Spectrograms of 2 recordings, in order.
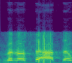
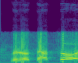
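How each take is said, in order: First: "venosata" with the accent on "sa", higher; stress before the last syllable. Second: "Venosato" with the final "to" stressed; stress on last syllable. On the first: Teacher showing the wrong past reading, next-to-last syllable stressed. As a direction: stress "sa" in "venosata", leaving "ta" light. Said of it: "That's two different things". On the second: Teacher citing you should place it, last syllable stressed. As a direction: land the accent on the end of "Venosato". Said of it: "you stress the last syllable". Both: Shown as a demonstration.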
